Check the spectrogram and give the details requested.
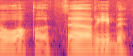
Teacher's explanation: قاف مستعلیہ ہے، پر پڑھا جائے گا اور را زیر کی وجہ سے باریک پڑھا جائے گا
